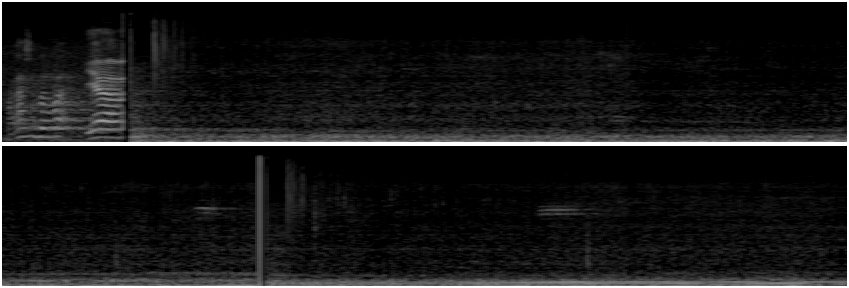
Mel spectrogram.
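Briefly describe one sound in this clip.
A car engine rumbles steadily while driving along a street.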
